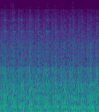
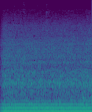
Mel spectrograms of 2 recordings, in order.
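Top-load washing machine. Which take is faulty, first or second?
second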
